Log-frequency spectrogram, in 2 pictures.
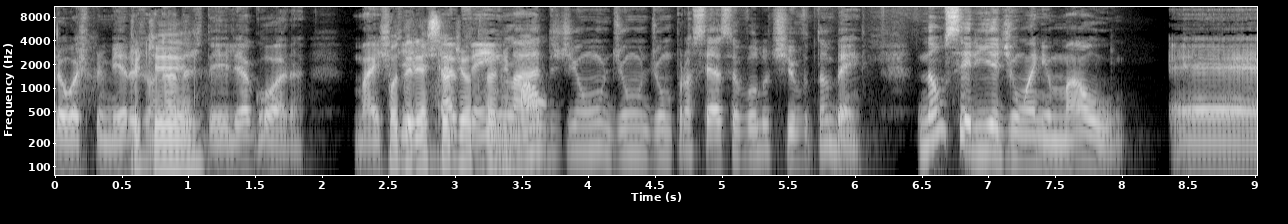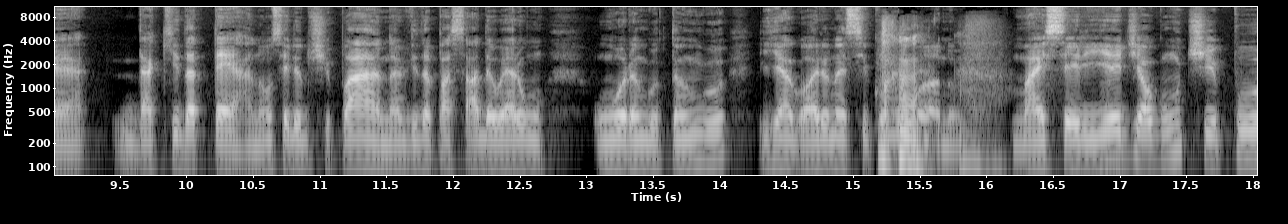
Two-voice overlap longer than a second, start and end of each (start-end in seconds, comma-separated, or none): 2.5-3.9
